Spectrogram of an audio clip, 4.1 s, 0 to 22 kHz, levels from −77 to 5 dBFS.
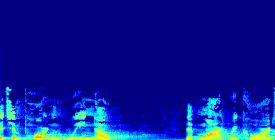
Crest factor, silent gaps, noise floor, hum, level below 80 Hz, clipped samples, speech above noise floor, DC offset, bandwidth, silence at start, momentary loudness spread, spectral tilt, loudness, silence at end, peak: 18 dB; none; -51 dBFS; none; -54 dBFS; under 0.1%; 31 dB; under 0.1%; 8.4 kHz; 0 s; 10 LU; -5.5 dB/octave; -20 LUFS; 0 s; -4 dBFS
